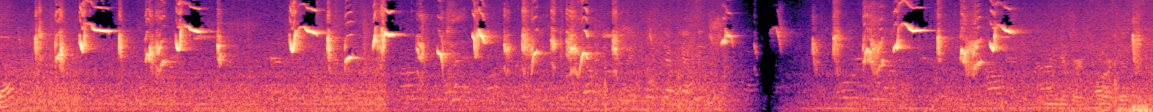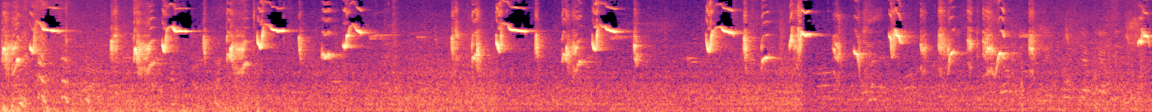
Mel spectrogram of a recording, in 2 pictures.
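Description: Galapagos mockingbird singing: phrases of short, high notes repeated every second or two, with a brief break about nine seconds in.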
